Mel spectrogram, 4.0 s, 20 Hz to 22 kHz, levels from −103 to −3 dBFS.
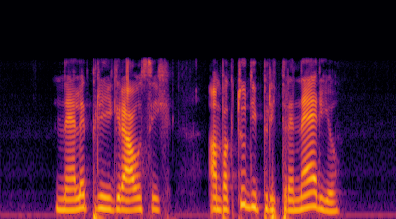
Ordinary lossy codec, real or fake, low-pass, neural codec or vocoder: none; fake; 7.2 kHz; codec, 16 kHz, 16 kbps, FunCodec, trained on Chinese and English, 50 frames a second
